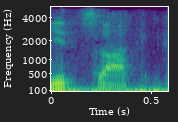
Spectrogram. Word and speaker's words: Yitzhak: I change those back to Avraham, Yitzhak, and Yaakov whenever I remember to, which is most of the time. I like to actually use the Hebraic pronunciation of those names.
